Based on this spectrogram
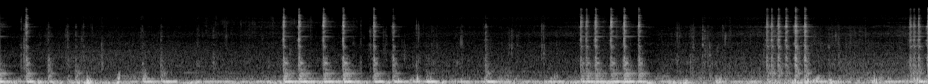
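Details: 2002 Ford Focus Mk1 estate: sharp clicking in quick bursts of several clicks while the axle turns, over a steady low hum, from a worn, defective CV axle joint.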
